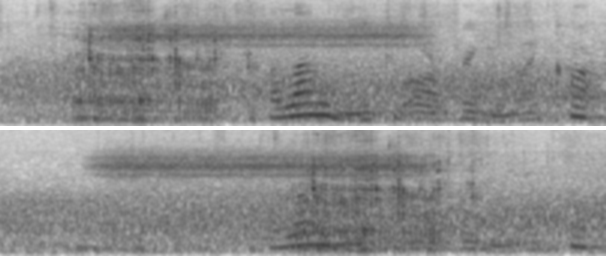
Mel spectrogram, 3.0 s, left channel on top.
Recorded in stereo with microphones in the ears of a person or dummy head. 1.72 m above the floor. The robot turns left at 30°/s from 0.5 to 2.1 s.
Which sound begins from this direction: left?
A woman speaking, at 1.3 s.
